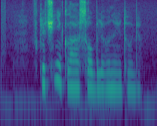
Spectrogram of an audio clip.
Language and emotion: Russian, neutral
